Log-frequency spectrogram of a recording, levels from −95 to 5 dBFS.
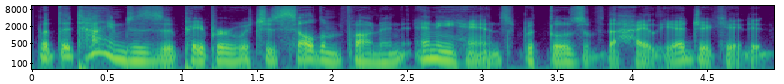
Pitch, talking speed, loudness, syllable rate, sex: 140 Hz, 230 wpm, -20 LUFS, 5.9 syllables/s, male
